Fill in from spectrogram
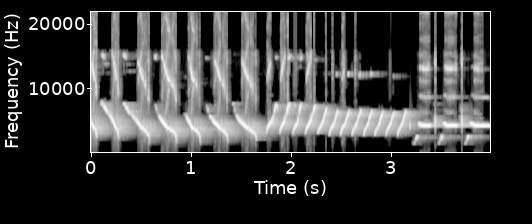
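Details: Male Maltese canary, sung to excite other canaries: a series of loud down-slurred whistles about four per second, then a quick high rolling trill and spaced short chips.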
